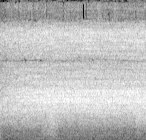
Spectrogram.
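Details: Old Ford truck running after restart: loud, steady high hiss of coolant spraying from several radiator pinholes drowns out the engine. None seen in the fins; leaks are to be repaired with solder.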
